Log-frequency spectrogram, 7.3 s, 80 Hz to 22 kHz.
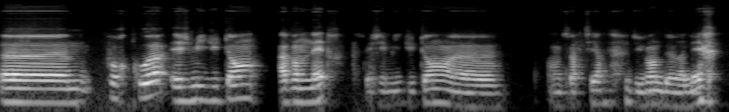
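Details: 17-year-old male who reports that he often stutters when speaking; stuttering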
